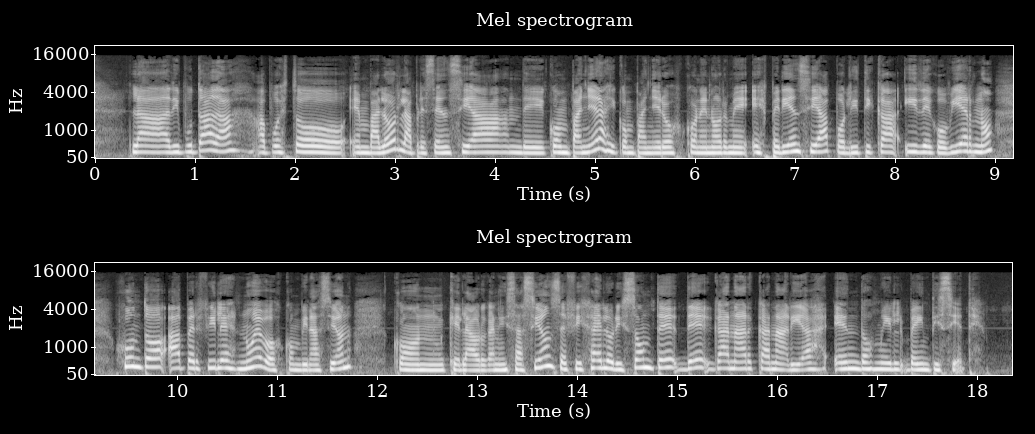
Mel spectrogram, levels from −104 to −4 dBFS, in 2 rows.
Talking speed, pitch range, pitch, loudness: 120 wpm, 200-250 Hz, 220 Hz, -14 LUFS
